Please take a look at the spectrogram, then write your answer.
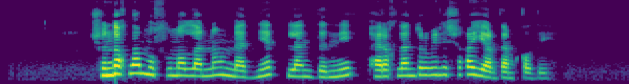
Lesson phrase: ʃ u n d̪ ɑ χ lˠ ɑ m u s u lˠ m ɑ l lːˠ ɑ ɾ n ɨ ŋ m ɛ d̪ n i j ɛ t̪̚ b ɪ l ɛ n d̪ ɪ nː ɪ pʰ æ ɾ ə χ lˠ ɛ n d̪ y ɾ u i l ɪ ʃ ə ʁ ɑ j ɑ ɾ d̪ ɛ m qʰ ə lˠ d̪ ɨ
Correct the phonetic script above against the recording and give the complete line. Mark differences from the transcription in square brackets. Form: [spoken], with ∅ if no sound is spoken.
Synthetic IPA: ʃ u n d̪ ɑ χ lˠ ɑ m u s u lˠ m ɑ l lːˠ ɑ ɾ n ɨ ŋ m ɛ d̪ n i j ɛ t̪̚ b ɪ l ɛ n d̪ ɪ nː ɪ pʰ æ ɾ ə χ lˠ ɛ n d̪ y ɾ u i l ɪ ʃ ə ʁ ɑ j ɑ ɾ d̪ ɛ m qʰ ə lˠ d̪ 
